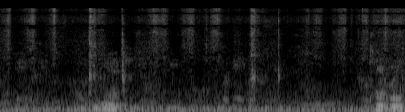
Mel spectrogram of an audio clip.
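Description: A brush dabs and strokes through wet hair.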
